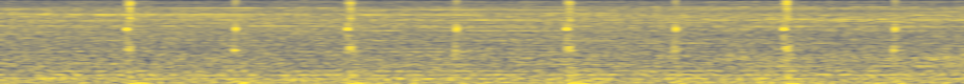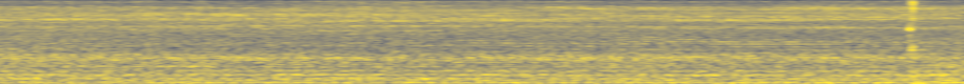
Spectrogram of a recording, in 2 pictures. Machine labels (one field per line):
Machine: valve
